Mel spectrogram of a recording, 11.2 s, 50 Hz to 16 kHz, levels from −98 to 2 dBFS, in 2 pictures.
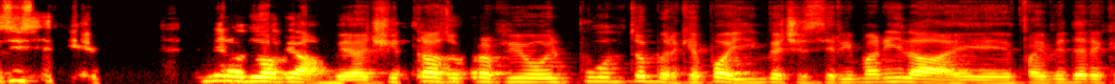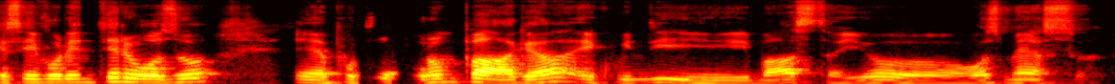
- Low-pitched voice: No, medium, 145 Hz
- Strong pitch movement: No, average, 4.2 semitones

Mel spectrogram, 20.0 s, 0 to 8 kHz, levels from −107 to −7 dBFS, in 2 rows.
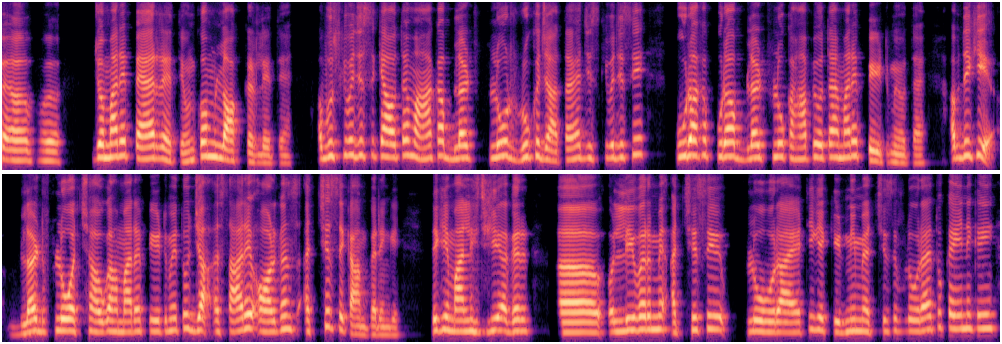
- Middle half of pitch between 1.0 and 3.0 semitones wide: No, average, 3.9 semitones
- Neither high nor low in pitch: No, high, 210 Hz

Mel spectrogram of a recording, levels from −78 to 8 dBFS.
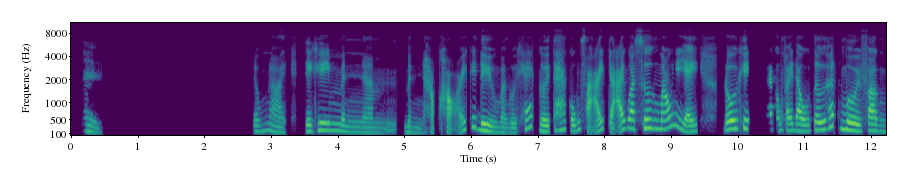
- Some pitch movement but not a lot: No, wide, 6.1 semitones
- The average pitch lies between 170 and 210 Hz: Yes, high, 190 Hz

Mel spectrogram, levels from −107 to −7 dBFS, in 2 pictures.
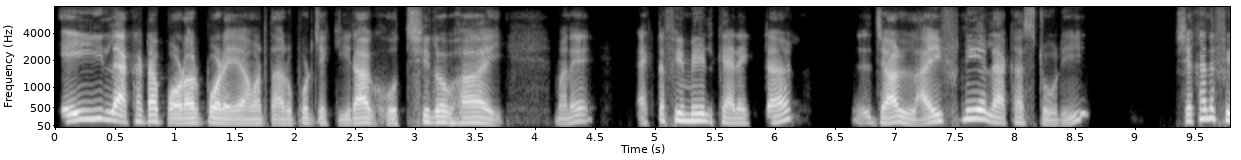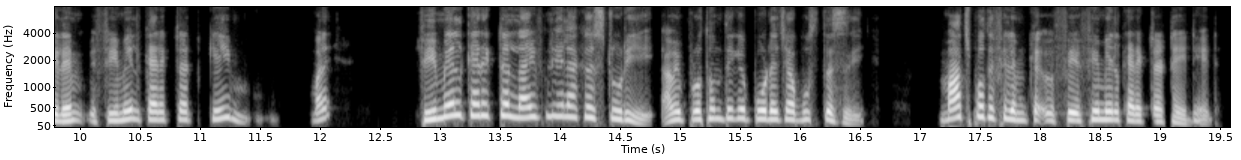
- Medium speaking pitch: Yes, medium, 180 Hz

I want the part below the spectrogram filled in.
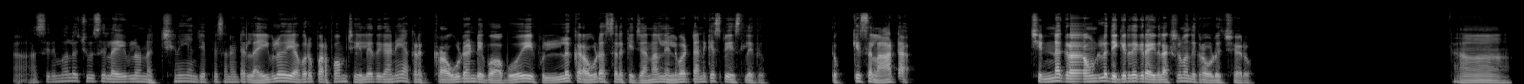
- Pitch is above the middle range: No, low, 120 Hz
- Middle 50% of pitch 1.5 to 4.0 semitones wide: No, average, 4.4 semitones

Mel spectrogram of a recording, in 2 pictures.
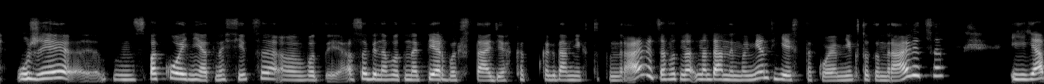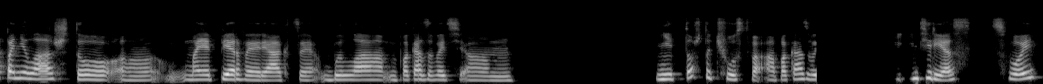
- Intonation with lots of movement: No, average, 3.2 semitones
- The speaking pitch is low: No, high, 220 Hz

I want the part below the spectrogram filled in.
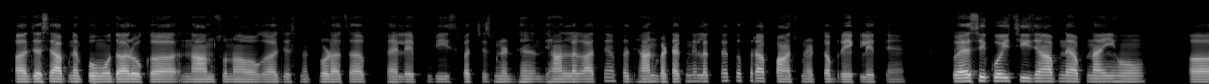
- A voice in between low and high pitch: No, low, 130 Hz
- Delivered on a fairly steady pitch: Yes, narrow, 1.9 semitones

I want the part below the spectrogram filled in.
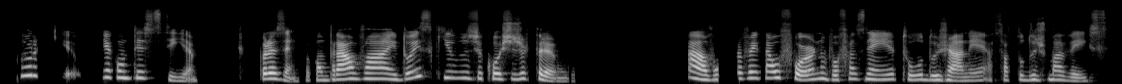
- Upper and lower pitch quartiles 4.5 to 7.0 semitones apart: Yes, average, 5.3 semitones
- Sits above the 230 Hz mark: Yes, high, 245 Hz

